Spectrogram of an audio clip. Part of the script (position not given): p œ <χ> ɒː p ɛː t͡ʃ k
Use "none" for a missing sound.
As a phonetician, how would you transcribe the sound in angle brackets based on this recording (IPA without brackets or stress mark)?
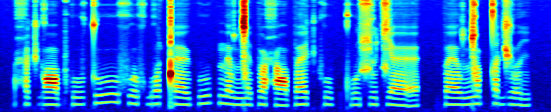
ħ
